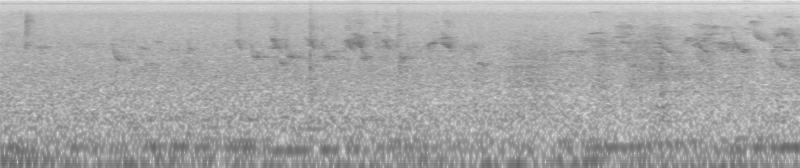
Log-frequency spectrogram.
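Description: Birds chirping repeatedly in short, quick calls, over a steady hiss and a low hum.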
